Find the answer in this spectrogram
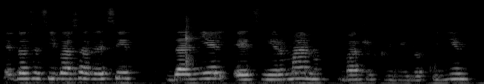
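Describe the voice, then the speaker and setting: A woman's voice: a little high, steady tone, measured pace, darkish tone, a little hiss or hum. A woman giving a patient, step-by-step home lesson in French, often checking in with the learner. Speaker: informal French tutor. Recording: roomy sound, far from the mic.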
